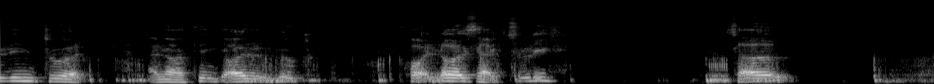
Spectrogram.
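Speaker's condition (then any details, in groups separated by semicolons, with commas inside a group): Cerebral palsy; talks slowly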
